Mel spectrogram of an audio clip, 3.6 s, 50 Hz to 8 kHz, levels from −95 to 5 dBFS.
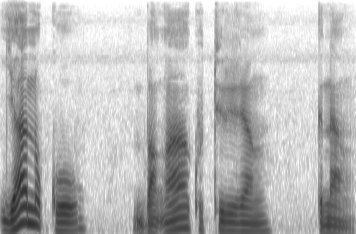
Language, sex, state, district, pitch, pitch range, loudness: Garo, male, Meghalaya, South Garo Hills, 105 Hz, 95-115 Hz, -21 LUFS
